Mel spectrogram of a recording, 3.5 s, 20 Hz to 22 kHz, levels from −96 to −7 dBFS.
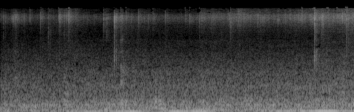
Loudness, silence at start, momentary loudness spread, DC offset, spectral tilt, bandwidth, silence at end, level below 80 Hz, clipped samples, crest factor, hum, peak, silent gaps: -45 LUFS; 0 s; 7 LU; under 0.1%; -5 dB/octave; 17 kHz; 0 s; -46 dBFS; under 0.1%; 22 dB; none; -22 dBFS; none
